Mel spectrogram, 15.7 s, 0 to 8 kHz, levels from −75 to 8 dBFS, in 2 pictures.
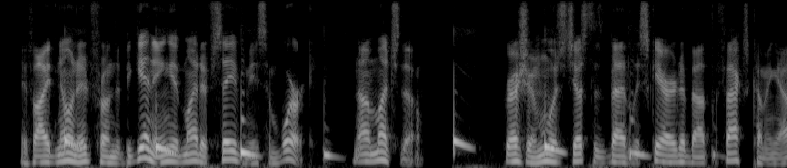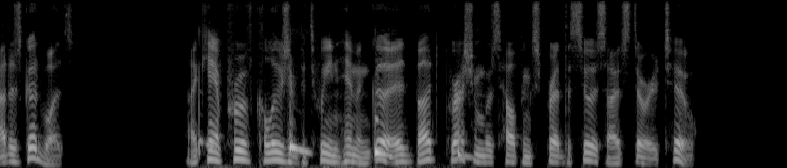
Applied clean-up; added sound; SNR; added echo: neural mask model DeepFilterNet 3.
